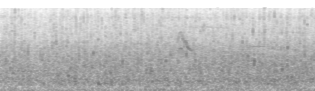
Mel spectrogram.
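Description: A shallow stream beneath a white footbridge splashes and gurgles steadily over stones, a continuous bubbling wash of water with no voices.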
